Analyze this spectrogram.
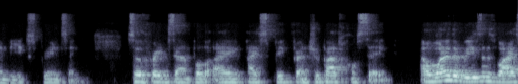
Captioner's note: speaking french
